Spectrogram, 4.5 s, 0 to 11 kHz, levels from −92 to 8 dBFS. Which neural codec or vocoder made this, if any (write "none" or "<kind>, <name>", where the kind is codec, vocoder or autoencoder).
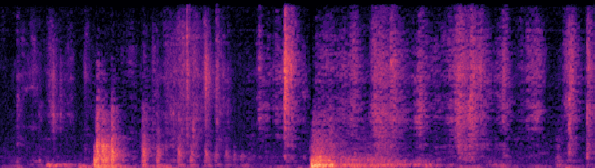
none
